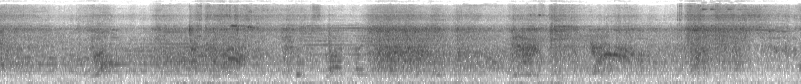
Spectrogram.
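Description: Game spell effects whoosh and clash in a fight.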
